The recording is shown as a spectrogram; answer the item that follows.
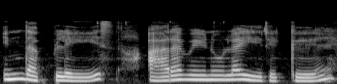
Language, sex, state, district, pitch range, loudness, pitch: Tamil, female, Tamil Nadu, Nilgiris, 180-225 Hz, -14 LUFS, 215 Hz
